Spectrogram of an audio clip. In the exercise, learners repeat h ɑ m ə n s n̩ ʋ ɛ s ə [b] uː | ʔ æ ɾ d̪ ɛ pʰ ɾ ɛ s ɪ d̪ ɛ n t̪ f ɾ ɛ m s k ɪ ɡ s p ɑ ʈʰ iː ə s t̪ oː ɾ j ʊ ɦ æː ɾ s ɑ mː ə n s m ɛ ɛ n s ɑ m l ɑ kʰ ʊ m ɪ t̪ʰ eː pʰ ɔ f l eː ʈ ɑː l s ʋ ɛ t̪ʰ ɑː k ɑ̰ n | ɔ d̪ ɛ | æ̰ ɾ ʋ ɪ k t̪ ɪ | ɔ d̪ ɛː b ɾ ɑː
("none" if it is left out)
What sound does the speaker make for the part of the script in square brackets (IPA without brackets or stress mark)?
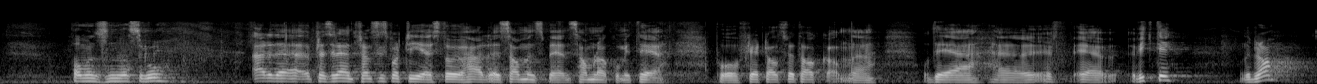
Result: ɡ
